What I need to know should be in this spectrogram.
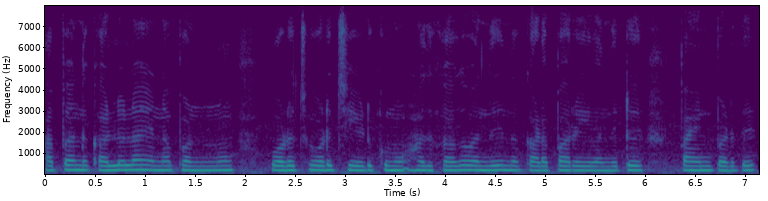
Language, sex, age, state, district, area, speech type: Tamil, female, 18-30, Tamil Nadu, Salem, rural, spontaneous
